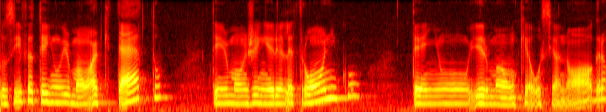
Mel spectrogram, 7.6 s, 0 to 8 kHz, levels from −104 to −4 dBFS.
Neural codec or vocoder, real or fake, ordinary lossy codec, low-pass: none; real; none; none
